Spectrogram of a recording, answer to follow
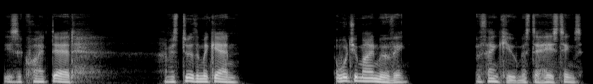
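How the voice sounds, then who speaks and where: A man's voice: mid-range voice, lively intonation, normal speed, husky, no room sound, clean studio sound. A man voicing a proud, cold and bitter Englishwoman with a cool, mocking, clipped manner in an audiobook. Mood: icy, dismissive.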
